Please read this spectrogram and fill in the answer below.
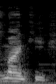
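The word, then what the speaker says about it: Meinke: trading matthew stafford away oh my key or meineke i think it's mine key that's how you say his name he works with m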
